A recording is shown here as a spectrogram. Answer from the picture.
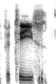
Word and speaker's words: Petit: You're not meant to pronounce the T. It's silent. I was wondering, was it the same with names? But it definitely is, yeah, Petit, yeah, you're right.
